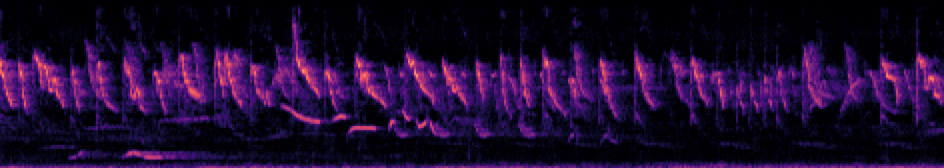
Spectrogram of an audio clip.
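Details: Lure recording of white-eyes meant to set other birds singing: continuous sharp, high chattering trills in quick bursts, with a brief lower whistled note near the start and a few descending slurs.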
